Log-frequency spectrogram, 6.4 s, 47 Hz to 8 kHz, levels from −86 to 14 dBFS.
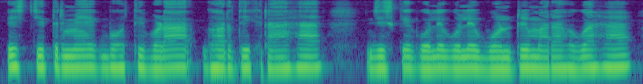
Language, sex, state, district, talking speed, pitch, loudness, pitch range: Hindi, male, Jharkhand, Palamu, 170 wpm, 125 Hz, -16 LUFS, 125-130 Hz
